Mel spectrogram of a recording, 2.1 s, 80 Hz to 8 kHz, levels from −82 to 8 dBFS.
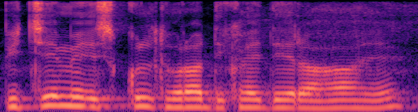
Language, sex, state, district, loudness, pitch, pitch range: Hindi, male, Arunachal Pradesh, Lower Dibang Valley, -15 LUFS, 170 Hz, 155-180 Hz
